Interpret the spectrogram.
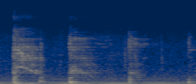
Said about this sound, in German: Nehmen Sie sich ein wenig in Acht. Sie husten mir das ganze Gesicht voll Sand.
